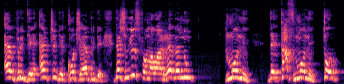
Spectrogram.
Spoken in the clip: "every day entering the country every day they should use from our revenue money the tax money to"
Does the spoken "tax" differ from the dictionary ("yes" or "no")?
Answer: yes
